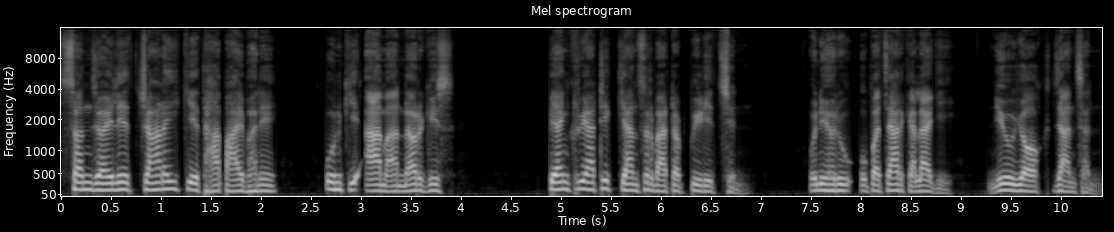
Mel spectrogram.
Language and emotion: Nepali, neutral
